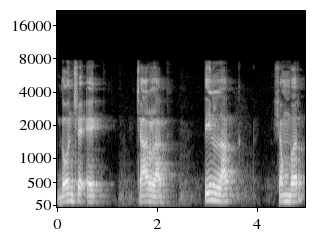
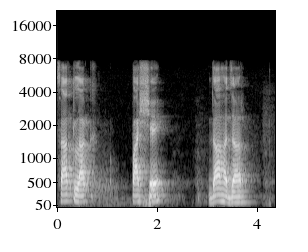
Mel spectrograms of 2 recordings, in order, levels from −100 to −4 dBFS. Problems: background sounds at intervals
